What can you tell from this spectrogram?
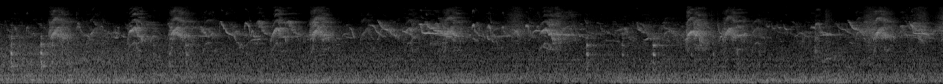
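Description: Japanese white-eyes calling: many short, thin, high chirps in quick succession, each sweeping down in pitch, over a faint steady low hum.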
